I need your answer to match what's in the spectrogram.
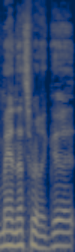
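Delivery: flat deadpan delivery. Recounting his reply to a man punching the air, retelling a deadpan line. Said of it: "I deadpan".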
